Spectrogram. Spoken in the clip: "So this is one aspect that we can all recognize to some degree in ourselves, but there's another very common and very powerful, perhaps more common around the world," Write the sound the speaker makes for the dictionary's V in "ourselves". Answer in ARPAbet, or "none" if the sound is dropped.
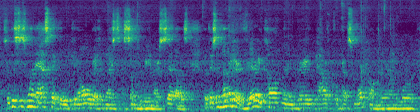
none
